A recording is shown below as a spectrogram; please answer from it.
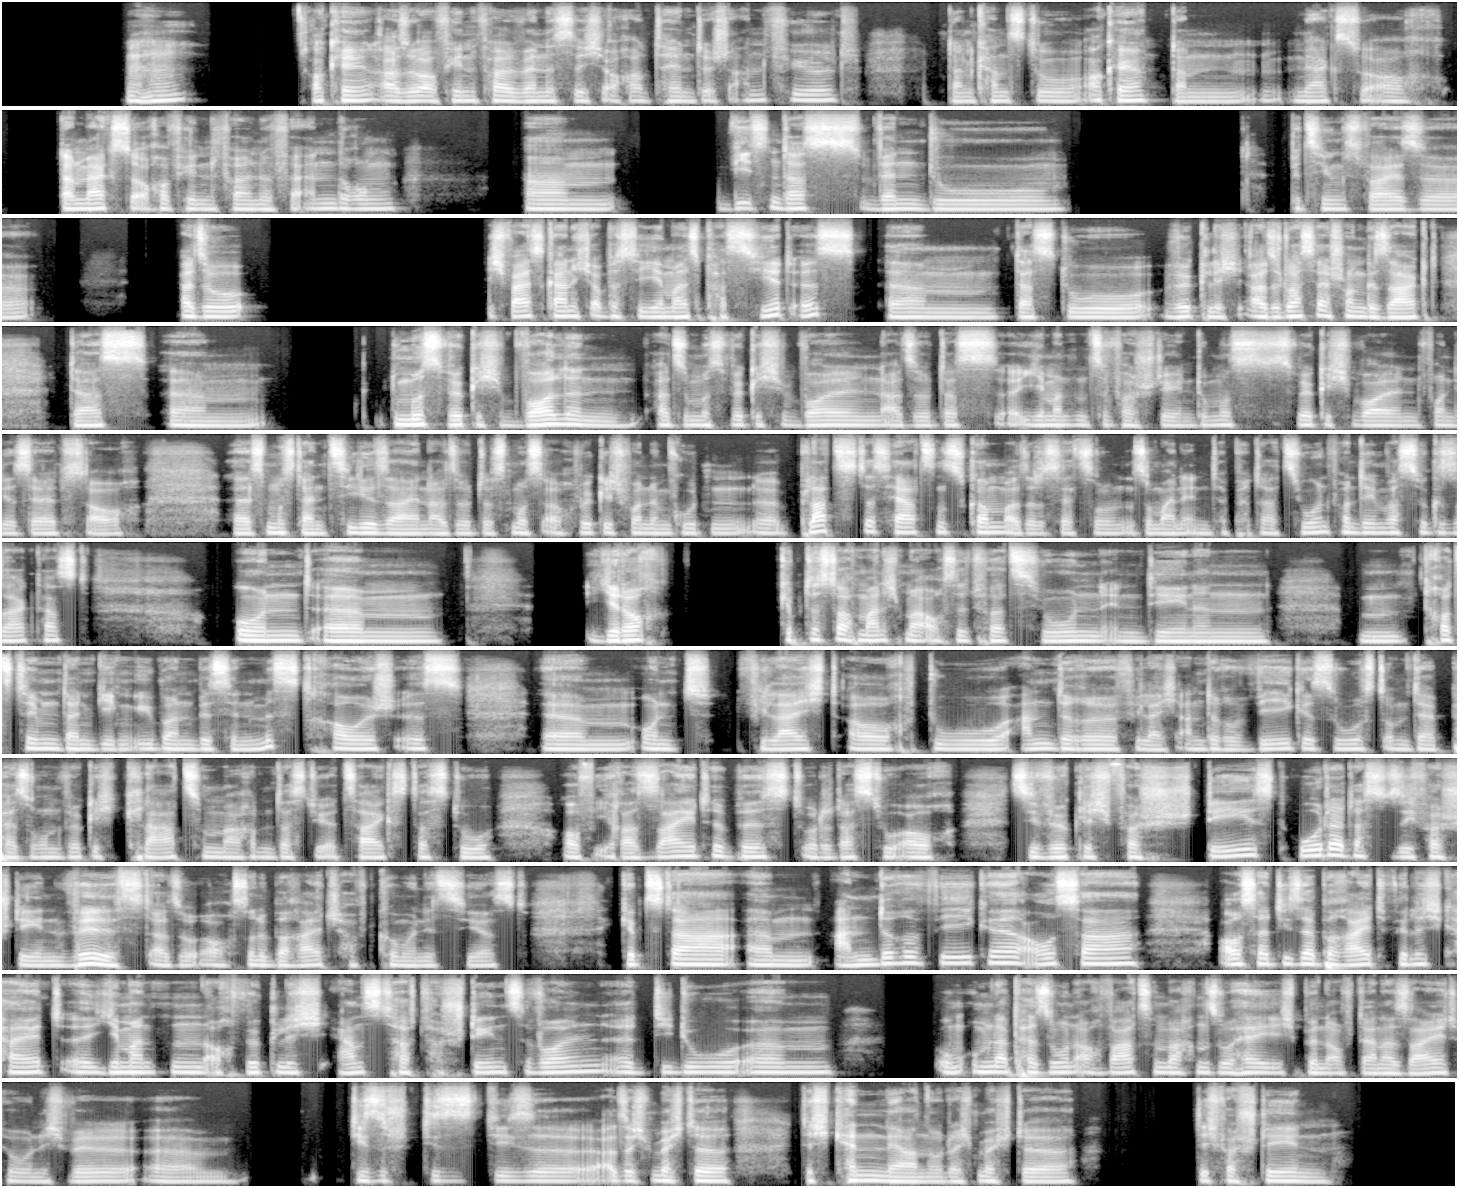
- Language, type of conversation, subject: German, podcast, Wie zeigst du, dass du jemanden wirklich verstanden hast?
- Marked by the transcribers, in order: tapping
